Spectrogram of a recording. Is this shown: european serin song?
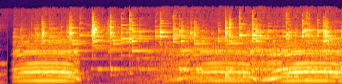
no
